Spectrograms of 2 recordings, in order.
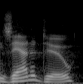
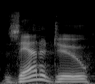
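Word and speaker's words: Xanadu: in case you're wondering zanadu was the English way of pronouncing changu which was the place in China where KublaCon had this Palace so that's where we get the word zanadu very appropriate I think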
